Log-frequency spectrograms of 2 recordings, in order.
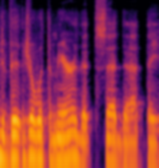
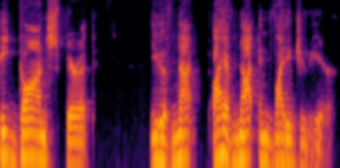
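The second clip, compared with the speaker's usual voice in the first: acted, mock-demanding, insistent tone of voice. Retelling how they order an uninvited spirit away, retelling a demanding command. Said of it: "in a demanding voice".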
